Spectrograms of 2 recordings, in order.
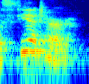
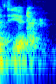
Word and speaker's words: Theater: as our word for theater. But in German, it's pronounced Theater. Theater. So you can clearly hear the different letters and the syllables in that word.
